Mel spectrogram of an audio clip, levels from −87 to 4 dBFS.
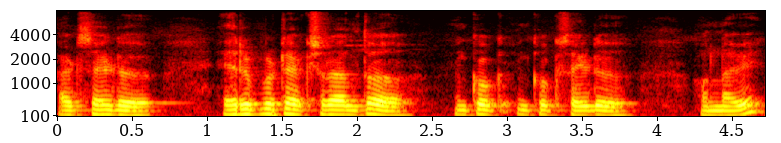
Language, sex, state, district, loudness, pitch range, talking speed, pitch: Telugu, male, Telangana, Hyderabad, -17 LUFS, 115-130 Hz, 90 wpm, 125 Hz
